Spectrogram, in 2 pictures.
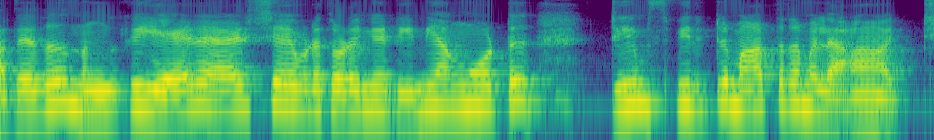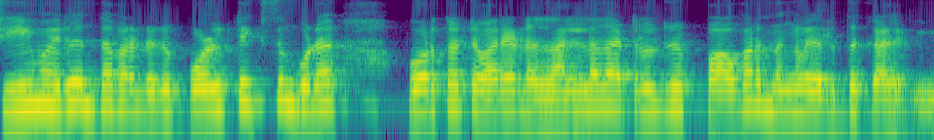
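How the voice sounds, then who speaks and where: A woman vlogger talks through a reality show episode at a rapid clip in a middle-pitched voice. She keeps her retelling chatty and casual, with frequent tag words, as she lays out who said what. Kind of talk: casual episode recap narration.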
